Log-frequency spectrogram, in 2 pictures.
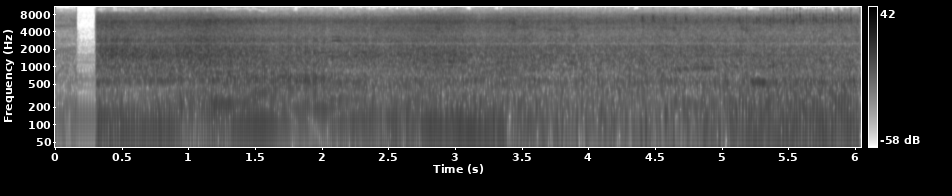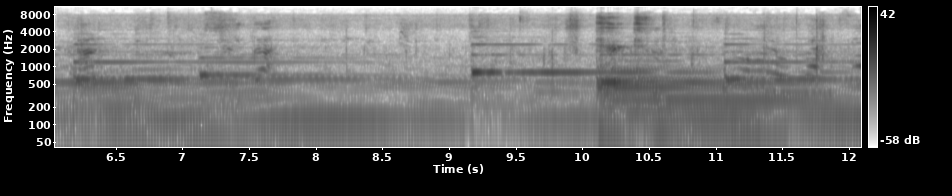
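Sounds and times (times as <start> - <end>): diesel engine passing by: 0.0 - 6.1
road and tyre noise: 0.0 - 6.1.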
